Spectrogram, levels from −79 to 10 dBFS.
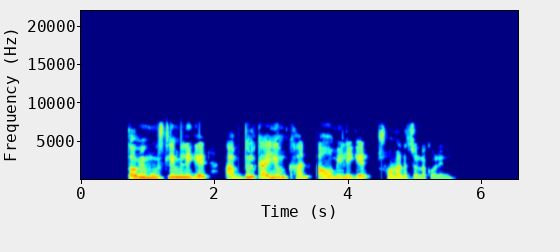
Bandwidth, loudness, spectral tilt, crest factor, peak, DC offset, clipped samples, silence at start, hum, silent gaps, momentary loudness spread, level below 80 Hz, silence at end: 7.6 kHz; -16 LUFS; -3 dB/octave; 16 dB; 0 dBFS; under 0.1%; under 0.1%; 0.7 s; none; 2.10-2.15 s, 4.38-4.44 s; 14 LU; -54 dBFS; 1 s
